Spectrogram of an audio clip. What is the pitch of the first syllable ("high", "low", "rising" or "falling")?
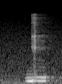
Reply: high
